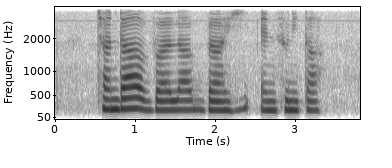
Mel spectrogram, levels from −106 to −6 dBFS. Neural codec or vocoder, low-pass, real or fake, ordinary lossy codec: none; 3.6 kHz; real; none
